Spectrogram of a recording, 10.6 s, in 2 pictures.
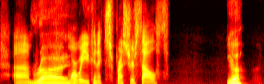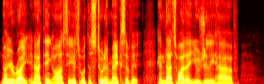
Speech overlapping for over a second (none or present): none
